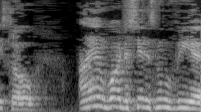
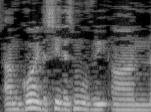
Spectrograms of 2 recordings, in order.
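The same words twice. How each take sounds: First: Am stretched and lifted in emphasis; stress on am. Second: Said in the usual way. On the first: Shown as a demonstration. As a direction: lean hard on am.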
